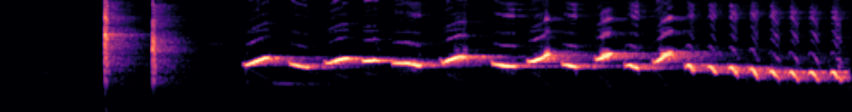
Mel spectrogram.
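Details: After two sharp clicks, a white-rumped shama sings a lure song meant to draw song from other shamas: steady whistles that speed into a rapid trill of repeated falling notes.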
